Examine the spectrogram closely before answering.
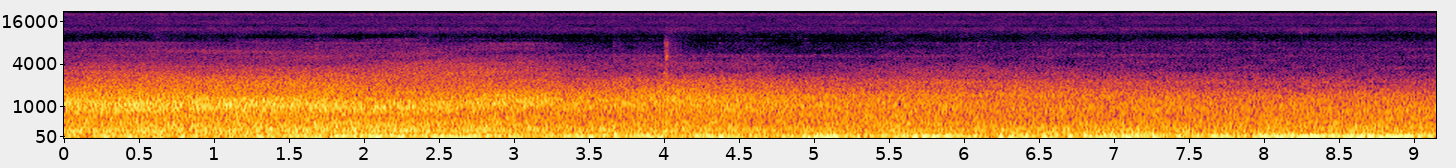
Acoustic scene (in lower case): street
